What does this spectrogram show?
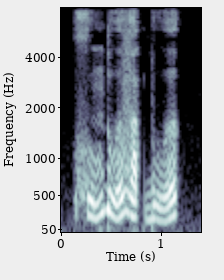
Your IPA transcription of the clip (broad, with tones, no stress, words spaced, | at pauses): xu˨˩˦m ɗu˨˩˦ə̯ va˨˩k̚ɓu˨˩˦ə̯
